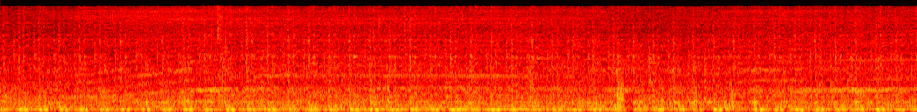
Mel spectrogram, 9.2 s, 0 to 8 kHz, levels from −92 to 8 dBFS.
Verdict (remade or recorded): remade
